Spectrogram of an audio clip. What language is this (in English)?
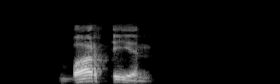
Bashkir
